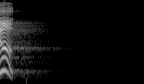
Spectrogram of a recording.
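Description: A voice finishing the programme's title call: the last word ends just after the start and trails off in an echo that fades out within the first second, followed by dead silence.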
